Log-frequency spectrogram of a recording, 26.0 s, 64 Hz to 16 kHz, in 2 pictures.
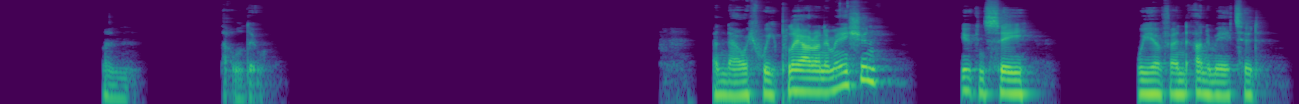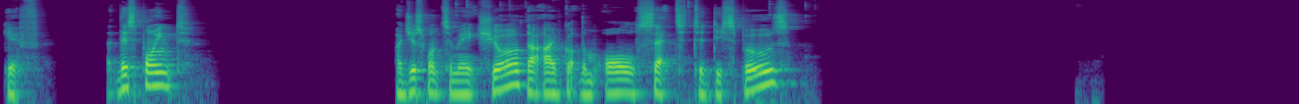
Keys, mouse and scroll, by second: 3.9 click, 6.4 click, 8.4 click, 16.3 click, 17.6 click, 18.0 right click, 19.8 click, 20.7 click, 21.1 right click, 21.8 click, 22.3 click, 23.6 click, 24.0 right click, 24.8 click, 25.5 click, 25.7 right click.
